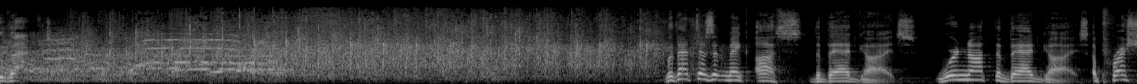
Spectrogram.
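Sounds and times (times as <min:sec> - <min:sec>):
studio audience clapping: 0:00.0 - 0:07.4
speech: 0:00.1 - 0:00.4, 0:06.6 - 0:11.3.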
